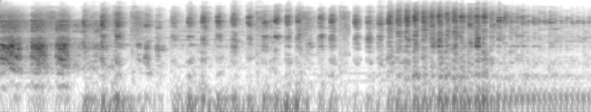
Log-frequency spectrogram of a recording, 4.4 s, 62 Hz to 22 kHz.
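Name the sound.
1982 Toyota Celica Supra engine starting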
